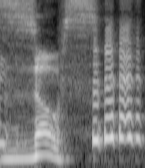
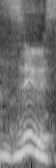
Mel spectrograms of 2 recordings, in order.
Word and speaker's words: Zos: if I'll ask chat do you think it's pronounced Zeus or zos I think Zeus sounds cooler mazos zos zos it's zos z o s it's zos not Zeus it's zos it's Zeus and no it's I'm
